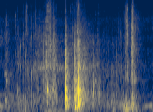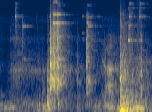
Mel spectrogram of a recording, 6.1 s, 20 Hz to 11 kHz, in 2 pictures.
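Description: Socket dropped into the top drawer of a toolbox while working on a 1988 Ford Ranger starter, giving close metal clinks and drawer knocks mixed with a few sharp taps, with someone talking alongside.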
